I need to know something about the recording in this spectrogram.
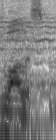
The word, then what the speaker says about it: Wallace: Oh, they're pronouncing it not Wales, Wallace.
